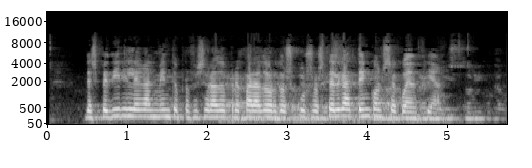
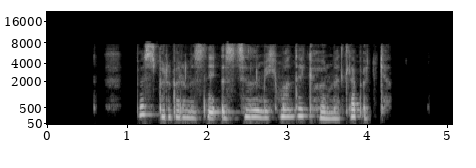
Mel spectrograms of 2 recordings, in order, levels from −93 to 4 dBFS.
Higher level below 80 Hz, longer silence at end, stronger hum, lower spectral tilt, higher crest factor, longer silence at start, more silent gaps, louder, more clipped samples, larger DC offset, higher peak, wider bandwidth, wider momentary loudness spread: first, -56 dBFS vs -70 dBFS; second, 0.1 s vs 0.8 s; neither; first, -6 dB/octave vs -3.5 dB/octave; second, 14 dB vs 20 dB; second, 0.5 s vs 0.75 s; second, none vs 0.94-1.11 s; first, -15 LUFS vs -28 LUFS; neither; neither; first, 0 dBFS vs -10 dBFS; about the same, 8.6 kHz vs 8.4 kHz; first, 12 LU vs 7 LU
